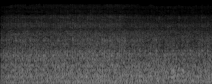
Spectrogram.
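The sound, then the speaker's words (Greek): Military snow-clearing machinery runs steadily, a loud, continuous low rumble with a broad mechanical roar and no pauses, as it clears mountains of snow at the exits of the Attiki Odos motorway. “στρατιωτικά μηχανήματα προσπαθούν να καθαρίσουν βουνά χιονιού στι εξόδου τη Αττική Οδού.”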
